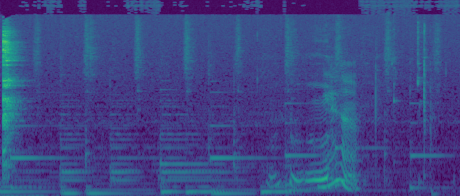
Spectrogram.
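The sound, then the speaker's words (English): Wine glasses clink together a few times in a toast of cheers, their bright ringing tones lingering briefly while people talk and murmur. “Okay, I'll argue that. Cheers. Cheers.”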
